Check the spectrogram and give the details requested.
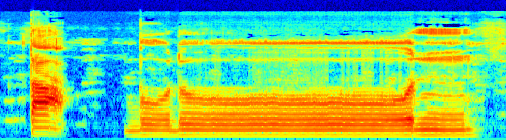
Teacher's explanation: wau sukun didahului huruf berharakat dhammah dan bertemu di akhir kalimat cara membacanya dengan panjang selama dua sampai 6 harakat atau 2-6 detik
